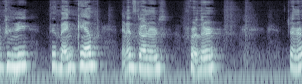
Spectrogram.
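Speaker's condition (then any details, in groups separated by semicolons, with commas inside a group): Cerebral palsy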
